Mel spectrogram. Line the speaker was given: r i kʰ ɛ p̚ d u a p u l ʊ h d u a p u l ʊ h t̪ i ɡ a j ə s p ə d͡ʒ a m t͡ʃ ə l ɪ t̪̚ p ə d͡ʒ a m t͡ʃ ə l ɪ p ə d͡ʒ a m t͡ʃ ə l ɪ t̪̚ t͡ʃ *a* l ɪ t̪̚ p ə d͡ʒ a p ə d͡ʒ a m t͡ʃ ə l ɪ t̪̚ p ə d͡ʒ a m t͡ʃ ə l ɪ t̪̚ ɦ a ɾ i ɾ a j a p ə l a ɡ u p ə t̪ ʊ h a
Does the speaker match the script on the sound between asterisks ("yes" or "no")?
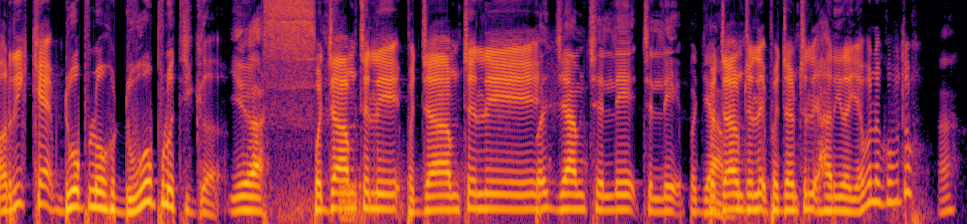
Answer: no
